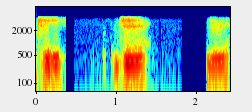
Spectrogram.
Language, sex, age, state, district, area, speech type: Hindi, male, 18-30, Madhya Pradesh, Harda, urban, conversation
